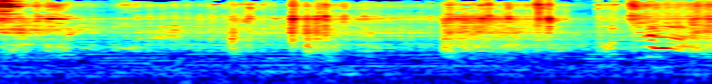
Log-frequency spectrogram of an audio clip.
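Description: Sound of the Modern Combat shooter game playing on a smartphone: cutscene effects with several sharp hits and clatter, and some indistinct character voice.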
